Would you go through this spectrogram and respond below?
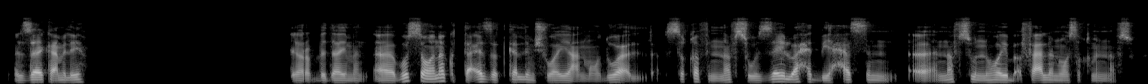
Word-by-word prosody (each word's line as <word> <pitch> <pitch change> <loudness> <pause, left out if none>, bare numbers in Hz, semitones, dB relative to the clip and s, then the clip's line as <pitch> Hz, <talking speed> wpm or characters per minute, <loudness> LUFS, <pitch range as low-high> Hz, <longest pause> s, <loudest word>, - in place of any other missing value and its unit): إزيك 110 +3 +3
عامل 105 +2 +3
إيه؟ 115 +2 -2 2.1
يا 90 - +1
رب 90 0 -3
دايمًا، 95 -2 -1
آآ، 95 -1 +3
بُص 155 - +2
هو 130 - +5
أنا 155 +5 +3
كنت - - -8
عايز 125 -2 +2
أتكلم 115 -2 -3
شوية 95 +1 0
عن 85 -1 -1
موضوع 85 +7 0
ال - - -8 0.2
الثقة - - 0
في - - -14
النفس 100 +4 +1
وإزاي 95 +8 +2
الواحد 120 -3 +1
بيحسن 105 0 -2 0.2
آآ، - - +1
نفسه 115 +4 -1
إن 100 -1 -4
هو 110 +2 0
يبقى 105 - -1
فعلًا 105 -1 +2
واثق 95 0 -4
من 90 -1 -8
نفسه، - - -3
100 Hz, 165 wpm, -27 LUFS, 95-115 Hz, 2.1 s, هو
